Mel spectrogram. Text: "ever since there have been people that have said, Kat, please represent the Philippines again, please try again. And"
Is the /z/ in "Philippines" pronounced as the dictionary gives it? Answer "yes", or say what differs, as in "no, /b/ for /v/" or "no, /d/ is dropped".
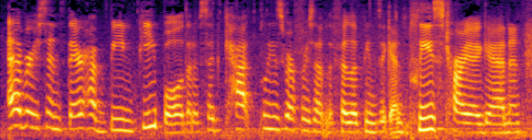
yes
